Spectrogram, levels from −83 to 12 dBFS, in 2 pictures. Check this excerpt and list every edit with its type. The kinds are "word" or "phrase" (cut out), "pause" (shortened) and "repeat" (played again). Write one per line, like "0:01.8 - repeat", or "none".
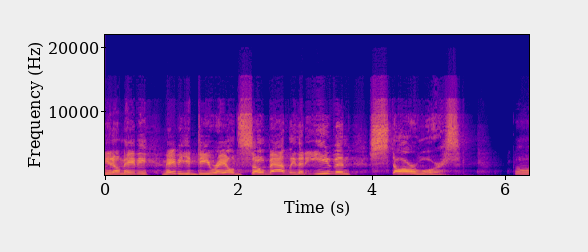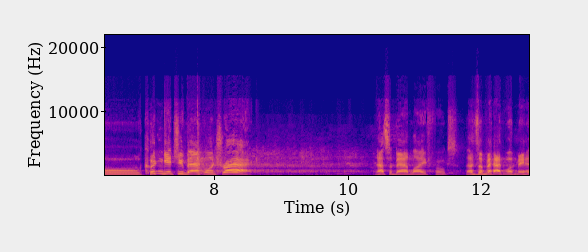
none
